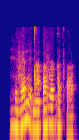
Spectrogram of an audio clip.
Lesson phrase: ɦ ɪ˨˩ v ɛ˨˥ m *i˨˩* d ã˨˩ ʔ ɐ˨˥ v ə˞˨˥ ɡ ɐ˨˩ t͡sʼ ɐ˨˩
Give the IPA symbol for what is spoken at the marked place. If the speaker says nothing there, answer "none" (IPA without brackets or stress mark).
ɪ˨˩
